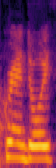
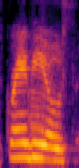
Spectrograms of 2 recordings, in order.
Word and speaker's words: grandiose: It's not grandiose, it's grandiose. Come on.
